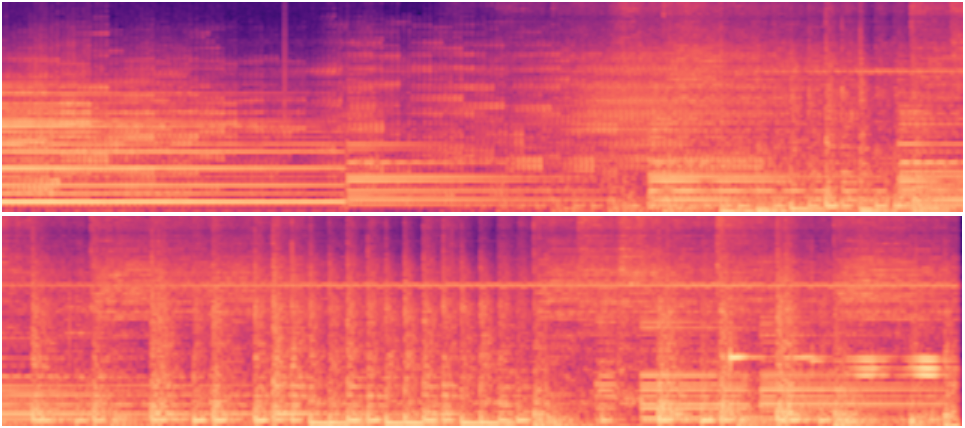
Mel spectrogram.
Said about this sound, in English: Then there's the electric clavinet. It's really like an electric clavichord, and it has strings, and it has little rubber hammers that hit the string when you press the key down, like this.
